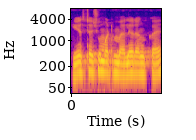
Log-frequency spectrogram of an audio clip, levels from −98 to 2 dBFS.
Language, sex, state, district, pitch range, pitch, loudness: Hindi, male, Chhattisgarh, Rajnandgaon, 120-130 Hz, 125 Hz, -13 LUFS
